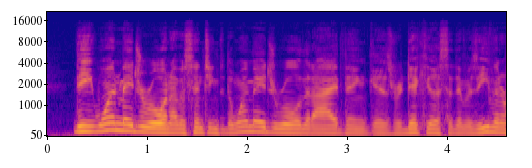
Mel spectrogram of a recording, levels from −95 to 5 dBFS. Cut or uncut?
cut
